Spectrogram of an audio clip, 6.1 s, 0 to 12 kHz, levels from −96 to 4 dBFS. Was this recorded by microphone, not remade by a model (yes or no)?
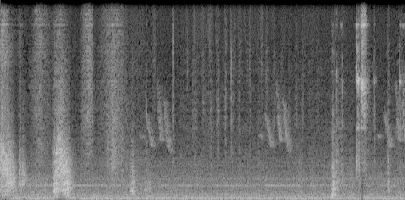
no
